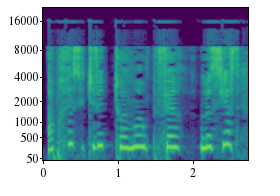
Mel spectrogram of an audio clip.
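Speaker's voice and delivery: put-on a tourist girl explaining herself in French with a Swedish accent. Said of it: "mais quel joli accent!".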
